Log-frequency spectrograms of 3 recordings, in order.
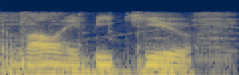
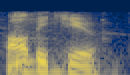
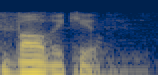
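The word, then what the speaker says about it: Volbeat: Talk about the Volley BQ. Volbeq. Good. Yeah, let's say it right there. – Volbeq. – Volbeq.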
